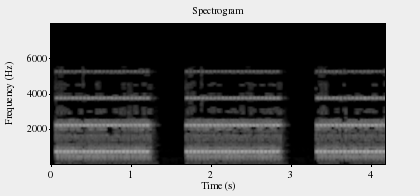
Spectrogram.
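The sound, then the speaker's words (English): A telephone rings in steady bursts, each about a second and a half long, separated by short silences, with a bright trilling bell tone that stays loud throughout. No one speaks. “Afraid to answer it?”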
